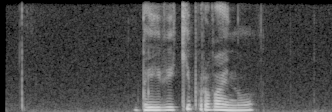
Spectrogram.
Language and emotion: Russian, neutral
